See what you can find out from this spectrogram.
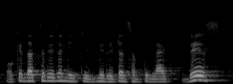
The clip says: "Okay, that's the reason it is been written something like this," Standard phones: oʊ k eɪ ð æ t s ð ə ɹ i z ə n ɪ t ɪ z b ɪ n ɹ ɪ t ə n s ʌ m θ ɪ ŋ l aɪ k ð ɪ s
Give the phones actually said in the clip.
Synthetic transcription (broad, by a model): oʊ k eɪ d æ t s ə ɹ i z ə n ɪ t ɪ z b ɪ n ɹ ɪ t ə n s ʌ m t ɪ ŋ l aɪ k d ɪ s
